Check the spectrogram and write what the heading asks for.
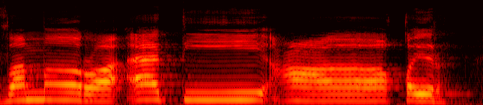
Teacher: حمزہ کی آواز کو آپ نے لمبا نہیں ہونے دینا، تا کو صرف لمبا کریں گے کیونکہ یہاں پر اضافی واول ہے، حرف مدہ ہے، وامرأتی عاقر قال كذلك الله يفعل ما يشاء۔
